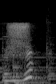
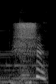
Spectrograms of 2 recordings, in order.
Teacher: Звук ж приголосний дзвінкий, а звук ш приголосний глухий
